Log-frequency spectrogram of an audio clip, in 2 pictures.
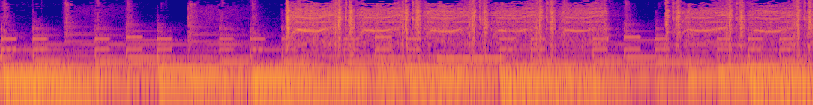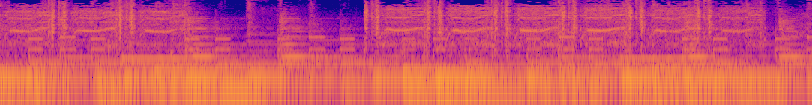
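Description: A paparazzi-style camera shutter fires in rapid machine-gun-like bursts, a fast repeating clatter of clicks layered over steady tonal background music, with no one speaking.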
